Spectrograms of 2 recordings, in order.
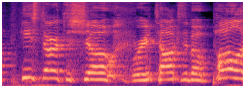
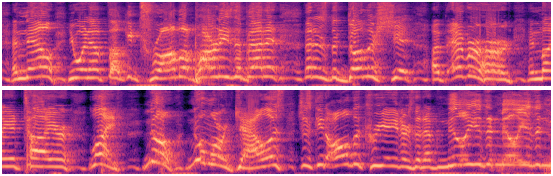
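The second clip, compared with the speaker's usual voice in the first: shouting, higher and heated, laughing in disbelief at first; real furious rant; 6 semitones higher than usual. Real, not acted. Ranting at the organisers about the trauma parties, furious shouting. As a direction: lose it completely, yelling at the organisers. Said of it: "I'm legitimately crashing out right now".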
